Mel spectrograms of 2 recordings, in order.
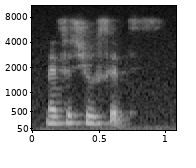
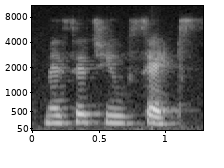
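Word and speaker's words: Massachusetts: शफा Khan मैसाचुसेट्स, it's called, कैसे pronounce करते हैं इसको, it's called मैसाचुसेट्स, मैसाचुसेट्स, मैसाचुसेट्स, सही है।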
